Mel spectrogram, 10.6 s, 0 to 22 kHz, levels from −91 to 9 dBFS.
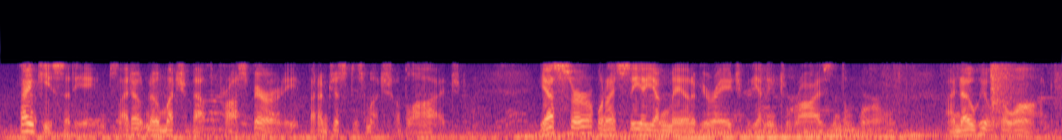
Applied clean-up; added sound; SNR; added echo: none; Bus; 6 dB; none.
